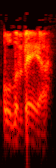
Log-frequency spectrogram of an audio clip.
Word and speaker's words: Olivea: And the opportunity to open what's pronounced Olivea, it's Latin for olive.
